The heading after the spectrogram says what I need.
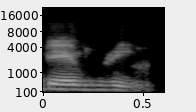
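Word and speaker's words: debris: এই এসটা উচ্চারণ হবে না, উচ্চারণ শুধু হবে ডেব্রি।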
